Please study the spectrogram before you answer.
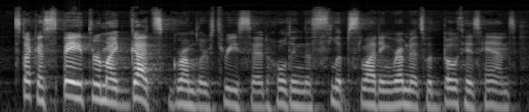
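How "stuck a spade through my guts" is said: loud and high; angry accusation. A narrator's reading. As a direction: throw the blame at him loudly. Dead man accusing.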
